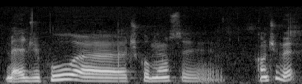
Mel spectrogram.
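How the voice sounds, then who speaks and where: A woman's voice: deep voice, a little slow, mellow. A woman hosting a rap contest, asking contestants questions in a friendly, casual way with many fillers. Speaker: host. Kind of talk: casual interview chat.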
